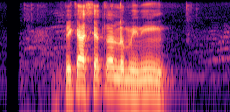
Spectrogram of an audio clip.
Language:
Nepali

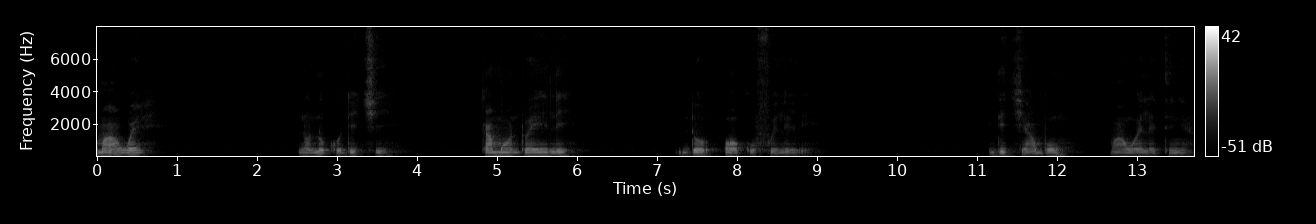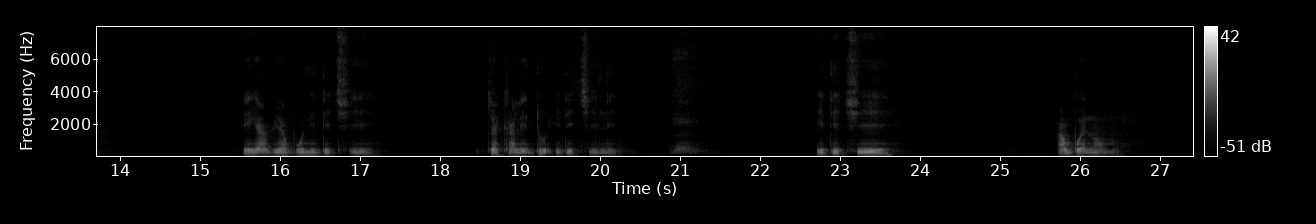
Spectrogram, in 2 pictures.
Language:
Ikposo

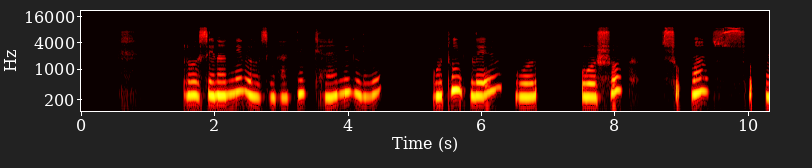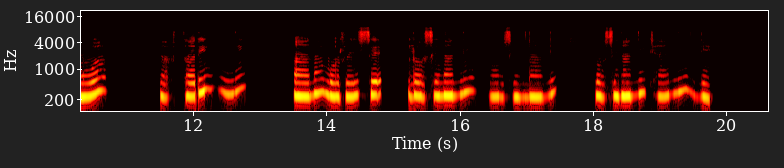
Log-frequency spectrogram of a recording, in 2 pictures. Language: Sidamo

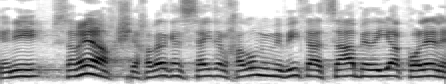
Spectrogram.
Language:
Hebrew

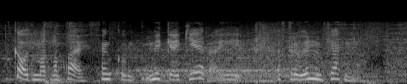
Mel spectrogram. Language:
Icelandic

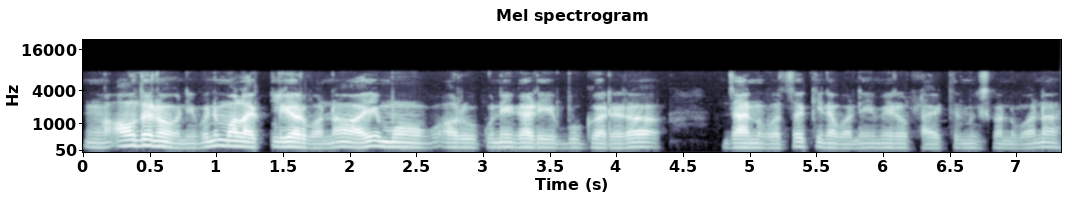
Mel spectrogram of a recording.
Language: Nepali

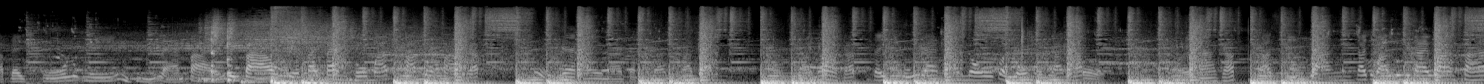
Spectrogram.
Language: Thai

